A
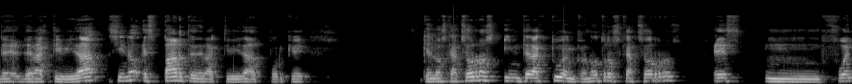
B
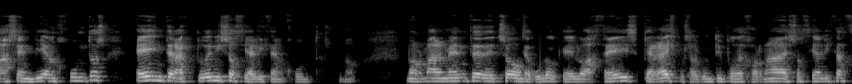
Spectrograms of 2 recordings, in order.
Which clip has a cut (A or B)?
B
